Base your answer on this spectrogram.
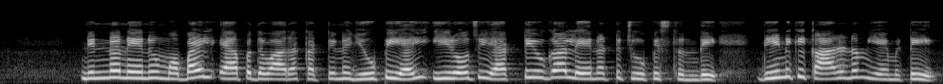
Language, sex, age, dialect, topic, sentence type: Telugu, female, 56-60, Utterandhra, banking, question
